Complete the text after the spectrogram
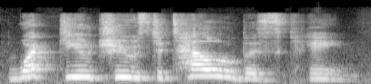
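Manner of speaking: intimidating, commanding, sorcerous spell-casting voice. Voicing a character spinning toward riders to intimidate them: booming thaumaturgy voice. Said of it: "that thaumaturgy voice".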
